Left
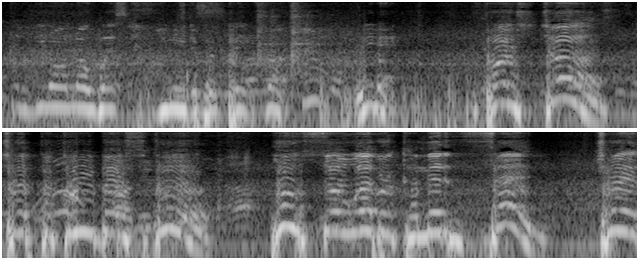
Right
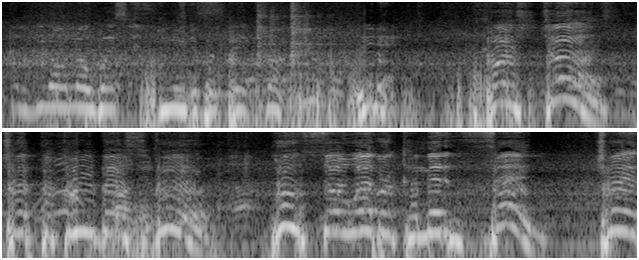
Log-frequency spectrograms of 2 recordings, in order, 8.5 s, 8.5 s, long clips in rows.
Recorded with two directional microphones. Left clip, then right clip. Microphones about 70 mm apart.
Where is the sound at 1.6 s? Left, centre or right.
Right.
